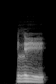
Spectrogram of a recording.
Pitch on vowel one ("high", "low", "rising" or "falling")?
falling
